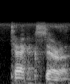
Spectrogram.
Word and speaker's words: Teixeira: It's Teixeira, the hard X.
